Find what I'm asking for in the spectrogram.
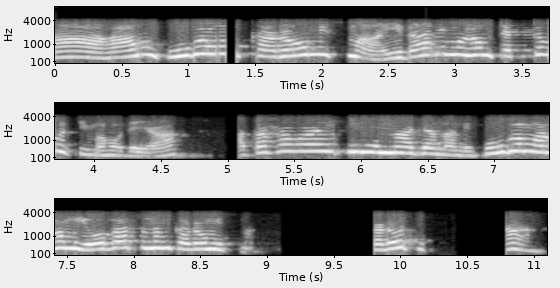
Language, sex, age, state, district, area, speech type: Sanskrit, female, 45-60, Kerala, Kasaragod, rural, conversation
